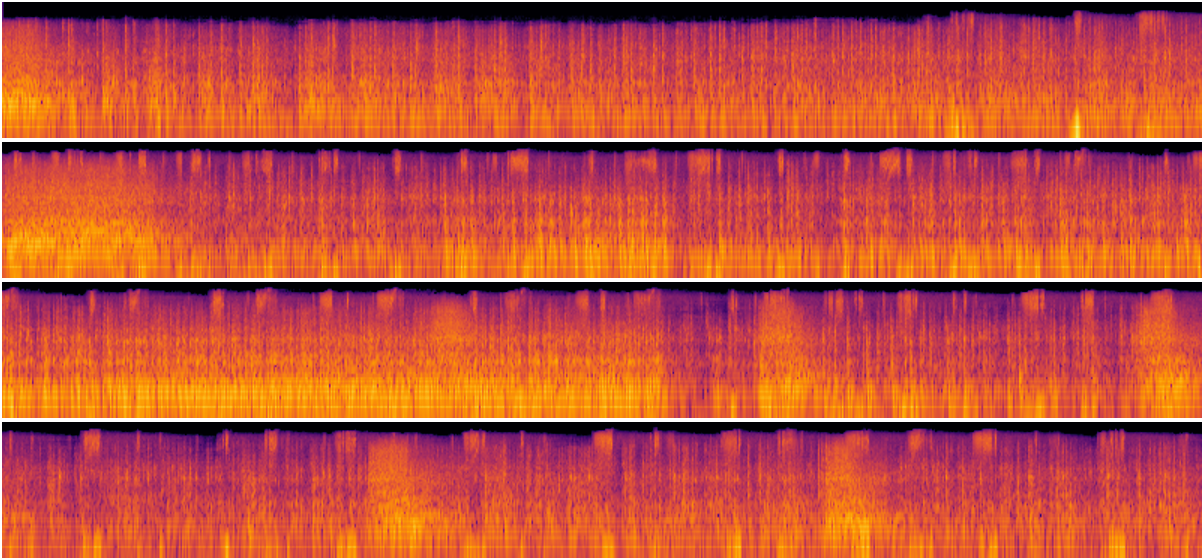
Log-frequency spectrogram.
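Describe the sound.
Drag racing cars launching off the start line in a semi-final heat: a loud, dense, crackling roar that fills the whole clip and eases briefly partway through before surging again.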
